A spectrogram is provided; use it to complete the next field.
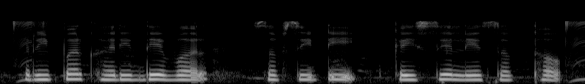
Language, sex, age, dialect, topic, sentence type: Chhattisgarhi, female, 18-24, Northern/Bhandar, agriculture, question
